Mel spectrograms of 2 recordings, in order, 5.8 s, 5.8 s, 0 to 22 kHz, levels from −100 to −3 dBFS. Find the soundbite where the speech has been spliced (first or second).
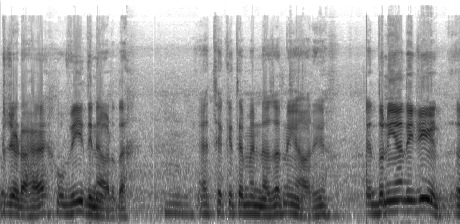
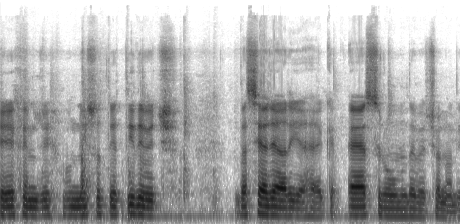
first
